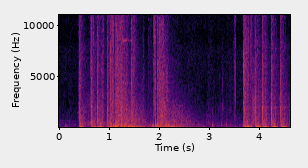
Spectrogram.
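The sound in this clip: Rapid automatic gunfire from Fortnite gameplay in two loud, dense bursts of crackling shots, separated by a quieter stretch of fading fire.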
